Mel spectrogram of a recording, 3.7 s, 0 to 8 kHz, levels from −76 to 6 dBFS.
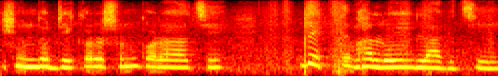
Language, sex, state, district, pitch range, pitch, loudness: Bengali, female, West Bengal, North 24 Parganas, 240-270 Hz, 245 Hz, -13 LUFS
